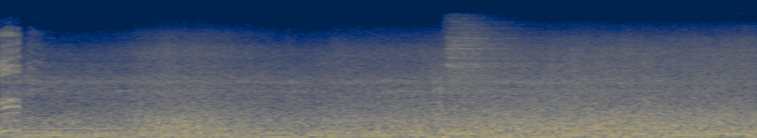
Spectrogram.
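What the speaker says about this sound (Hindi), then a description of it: "लहरें काफी तेज हैं।" Strong cartoon waves surge through water in a steady, loud, unbroken rush with no pauses, filling the whole stretch and carrying on alone.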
